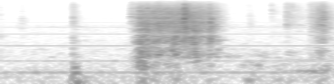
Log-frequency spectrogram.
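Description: Paper card packs slide and rustle.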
